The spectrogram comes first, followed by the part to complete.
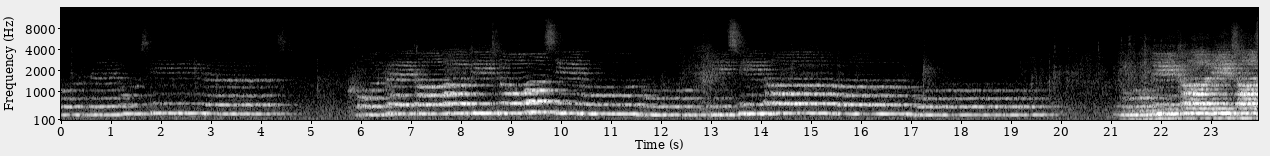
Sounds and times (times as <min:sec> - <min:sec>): Choir: 0:00.0 - 0:04.8, 0:05.8 - 0:20.1, 0:21.0 - 0:23.9.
